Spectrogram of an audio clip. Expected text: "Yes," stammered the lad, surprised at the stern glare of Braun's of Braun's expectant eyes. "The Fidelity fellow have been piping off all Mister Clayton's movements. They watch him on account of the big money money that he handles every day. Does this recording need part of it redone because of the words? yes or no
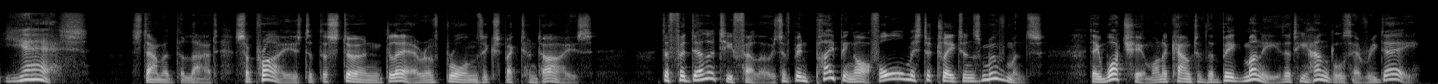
yes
